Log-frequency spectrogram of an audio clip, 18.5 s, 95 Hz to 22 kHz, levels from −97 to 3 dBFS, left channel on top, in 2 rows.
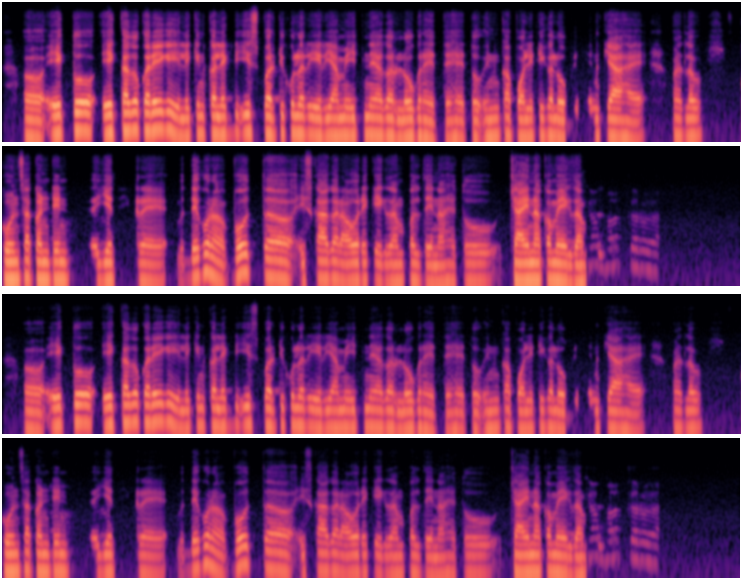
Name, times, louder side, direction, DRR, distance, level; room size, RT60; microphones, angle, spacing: voice 1, 0.3-7.0 7.3-8.7 9.2-10.1 10.3-10.6 10.9-16.5, left 5 dB, 75° left, 0.6 m, -25 dB
voice 2, 6.8-7.2 9.8-10.6 16.2-17.5, right 2 dB, 45° right, 4.3 m, -53 dB
head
